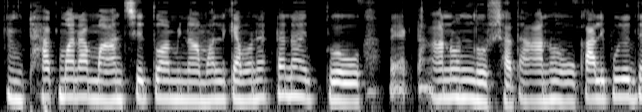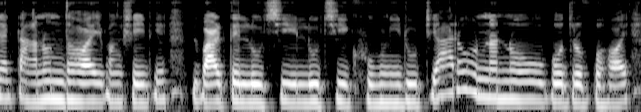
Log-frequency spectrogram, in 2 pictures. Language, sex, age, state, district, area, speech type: Bengali, male, 30-45, West Bengal, Dakshin Dinajpur, urban, spontaneous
